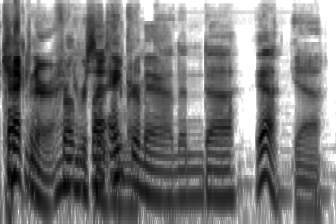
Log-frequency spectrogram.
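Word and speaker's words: Koechner: oh here it is David kochner or cochner have you say his name uh oh David keckner Anchorman and uh yeah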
